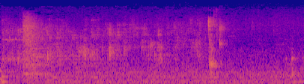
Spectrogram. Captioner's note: coffee trickles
